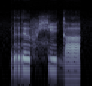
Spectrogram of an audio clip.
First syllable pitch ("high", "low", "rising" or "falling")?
high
